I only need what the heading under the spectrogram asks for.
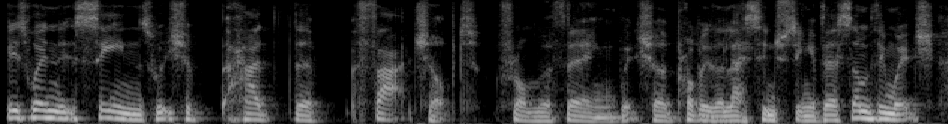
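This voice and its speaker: A man's voice: medium pitch, lively intonation, moderate pace, darkish tone. A middle-aged man talking casually as a podcast co-host, thinking aloud in a reflective, rambling way. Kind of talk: casual discussion.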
